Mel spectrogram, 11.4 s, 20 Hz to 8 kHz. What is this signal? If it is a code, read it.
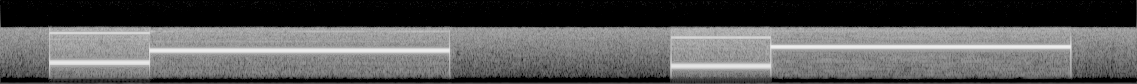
Two-tone page, heard as a one-second tone, then a three-second tone, about 790 then 1250 Hz, about 670 then 1430 Hz. It is heard from 0.5 to 10.7 s.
